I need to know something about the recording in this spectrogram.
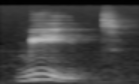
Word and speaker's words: meat: Então a primeira ali eu tenho big, big, cheap, cheap, meat, meat. Então como que você melhora a sua pronúncia?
